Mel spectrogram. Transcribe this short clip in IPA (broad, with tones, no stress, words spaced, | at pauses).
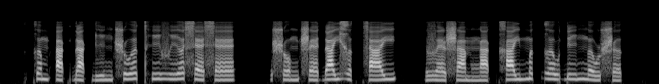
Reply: kə˧mʔa˨˩k̚ɗa˨˩k̚ɣi˨˩ŋ ʂu˧˥ə̯t̪ʰi˧vi˧˥ə̯ sɛ˧sɛ˧ | ʂo˨˩˦ŋʂɛ˨˩ ɗa˧˥jɣə˨˩k̚sa˧˥j | vɛ˨˩ʂa˨˩mŋa˨˩k̚ xa˧jmə˦˥k̚ɣə˧w ɗi˧˥ŋə˨˩˦w ʂə˨˩k̚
